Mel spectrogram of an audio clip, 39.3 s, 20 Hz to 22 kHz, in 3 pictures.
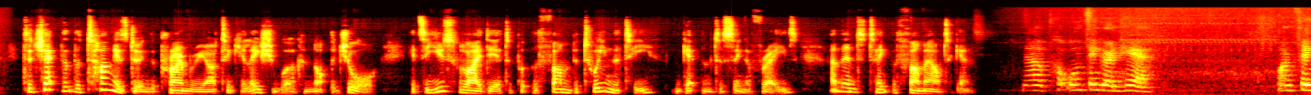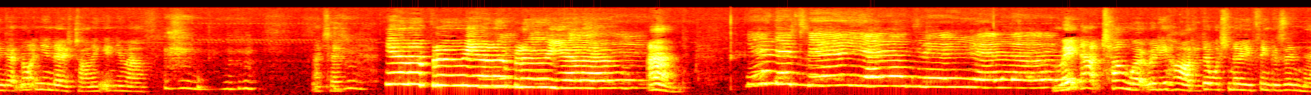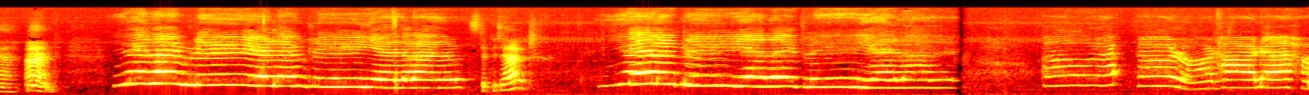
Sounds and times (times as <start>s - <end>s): Inside, small room: 0.0s - 39.3s
Speech: 0.3s - 11.6s, 23.7s - 26.8s
Child singing: 17.0s - 19.7s, 20.6s - 23.9s, 27.4s - 31.0s, 32.2s - 35.9s, 36.7s - 39.3s.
